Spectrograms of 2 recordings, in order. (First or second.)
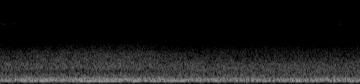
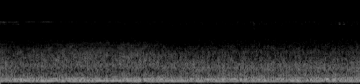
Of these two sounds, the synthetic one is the second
